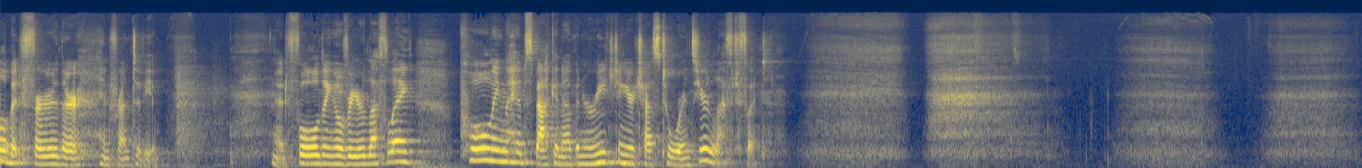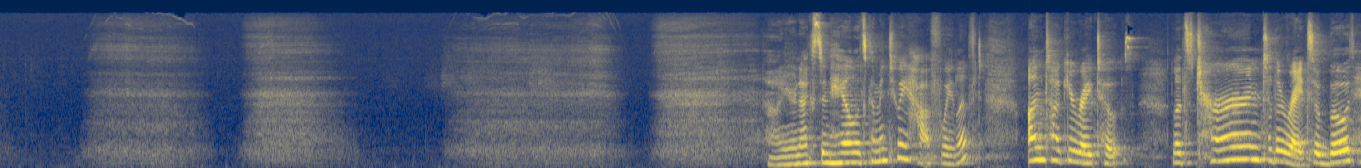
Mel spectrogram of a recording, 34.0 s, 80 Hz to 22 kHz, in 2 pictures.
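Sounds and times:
woman breathing slowly: 0.9 - 1.5, 2.2 - 3.4, 5.1 - 5.8, 9.6 - 27.0, 29.2 - 29.9, 31.2 - 31.7.

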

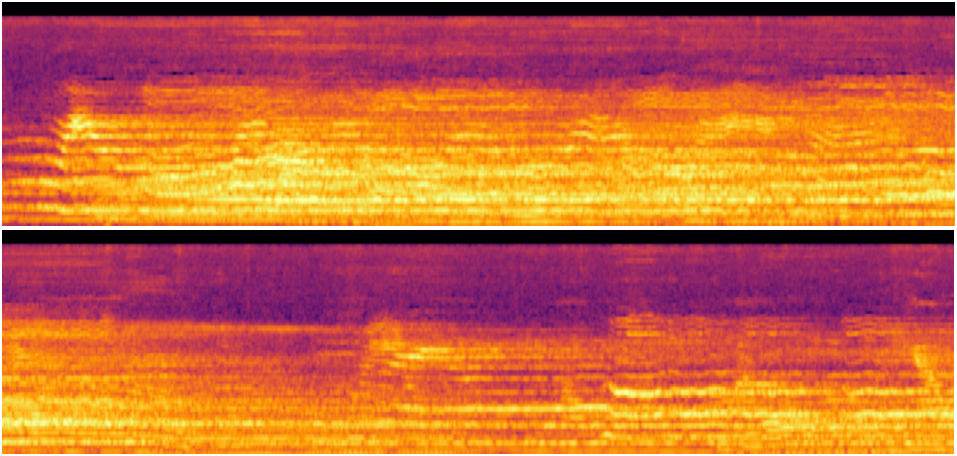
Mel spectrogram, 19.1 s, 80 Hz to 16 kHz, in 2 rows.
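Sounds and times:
wordless choir-like voices: 0.0 - 19.0.

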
